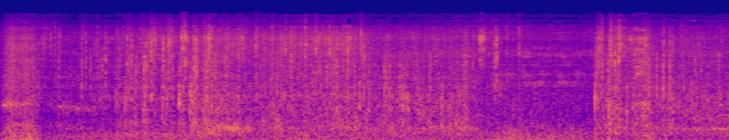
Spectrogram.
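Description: Mountain bike rolling fast down a dirt jump trail: a heavy, steady rumble of wind buffeting the microphone, with tyres running over dirt and short rattles from the bike.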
